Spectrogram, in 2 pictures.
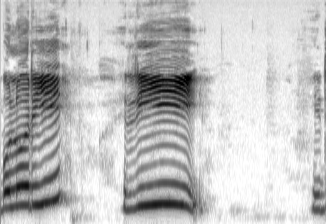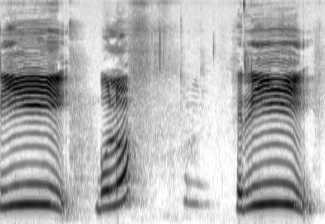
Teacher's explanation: जब री उच्चारित करते हैं तो हमारा जिह्वा जो है तलवा और दांत के मध्य भाग पे टच होता है, जिसको हम मूर्धा स्थान कहते हैं।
